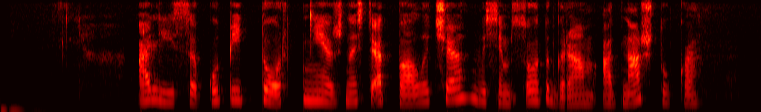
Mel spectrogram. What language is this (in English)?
Russian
